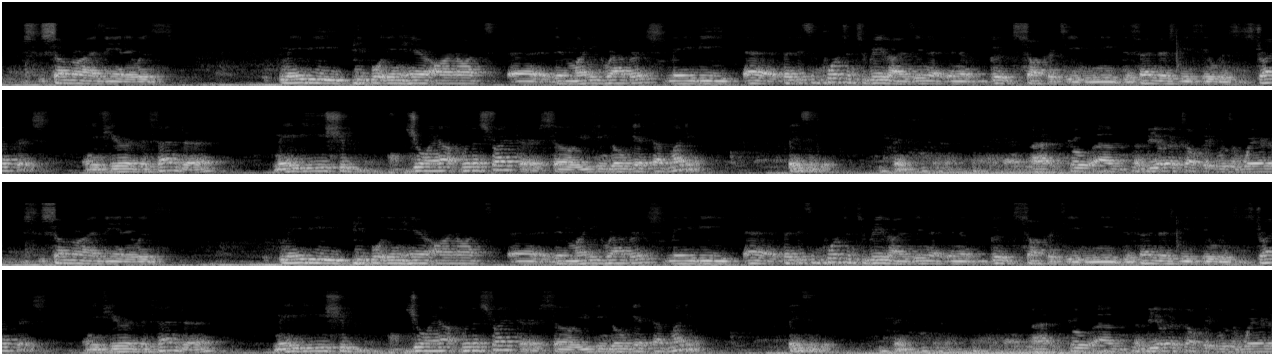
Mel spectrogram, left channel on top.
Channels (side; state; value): both; normal; correlation 0.24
